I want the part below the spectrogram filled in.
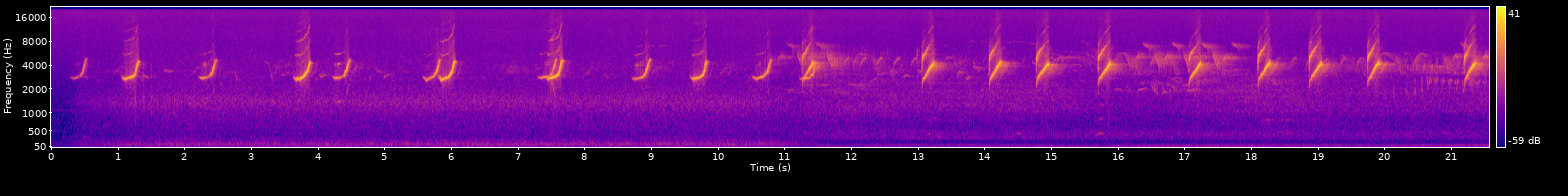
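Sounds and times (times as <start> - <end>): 
willow warbler song: 0.0 - 21.5
low rumbling background: 0.3 - 11.3.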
